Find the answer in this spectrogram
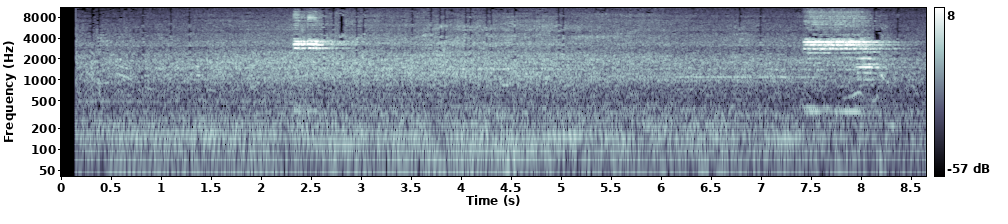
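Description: Steady rumble of road traffic with two short vehicle horn toots, one about two and a half seconds in and another near the end.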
